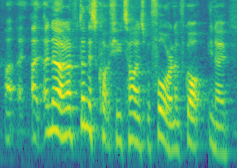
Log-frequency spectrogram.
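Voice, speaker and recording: Animated, fast-talking man. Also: high voice. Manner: animated, laughing storyteller. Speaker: cyber security director. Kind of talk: casual discussion.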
